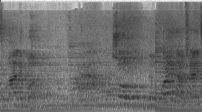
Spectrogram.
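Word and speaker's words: Marylebone: He said, no, it's Malibon.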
